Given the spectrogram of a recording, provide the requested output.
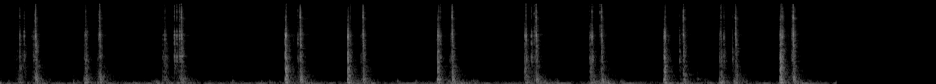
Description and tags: FXLM lightswitch tv studio close on off
The lightswitch in a tv studio being switched on and off several times. Sennheiser MKH416 into Zoom H6.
